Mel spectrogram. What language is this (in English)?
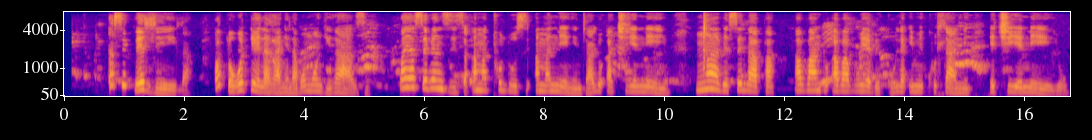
North Ndebele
